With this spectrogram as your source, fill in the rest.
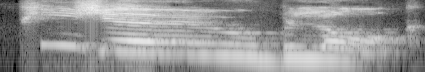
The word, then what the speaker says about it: Pigeot Blanc: Let's give it a French pronunciation and call it Pigeot Blanc. So that's how it got its name.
